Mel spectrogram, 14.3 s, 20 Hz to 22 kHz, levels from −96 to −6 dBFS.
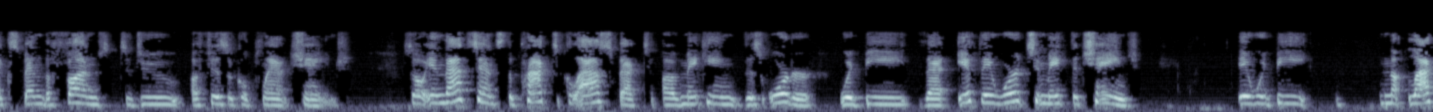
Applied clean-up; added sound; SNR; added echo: none; none; none; none.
